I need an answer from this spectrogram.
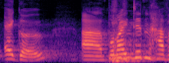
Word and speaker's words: Eg: personally and you know my name is spelled EG it's ego uh but I didn't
